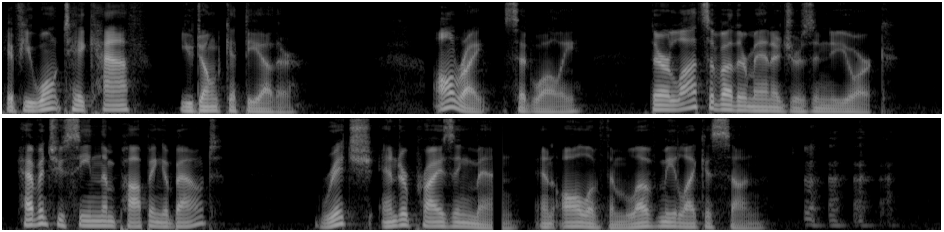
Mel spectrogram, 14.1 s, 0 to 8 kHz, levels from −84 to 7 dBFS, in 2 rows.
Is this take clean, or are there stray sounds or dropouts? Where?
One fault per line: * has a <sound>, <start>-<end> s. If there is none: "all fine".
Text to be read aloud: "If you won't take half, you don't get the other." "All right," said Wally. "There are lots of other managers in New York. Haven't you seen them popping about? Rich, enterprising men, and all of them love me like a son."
* has a dropout, 10.7-10.8 s
* has a laugh, 13.0-13.8 s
